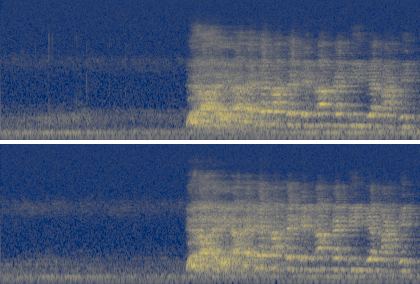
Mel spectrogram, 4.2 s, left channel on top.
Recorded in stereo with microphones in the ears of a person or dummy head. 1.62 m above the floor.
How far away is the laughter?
About 4.5 m.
